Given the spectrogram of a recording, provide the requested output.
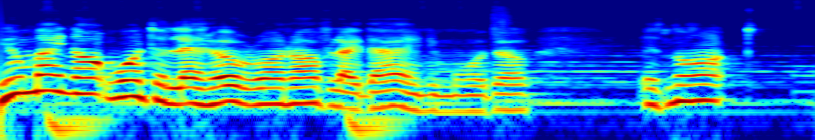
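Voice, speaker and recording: Music plays in the background as a man talks. He speaks at a moderate pace with lively intonation. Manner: speech impairment with R sounds.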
